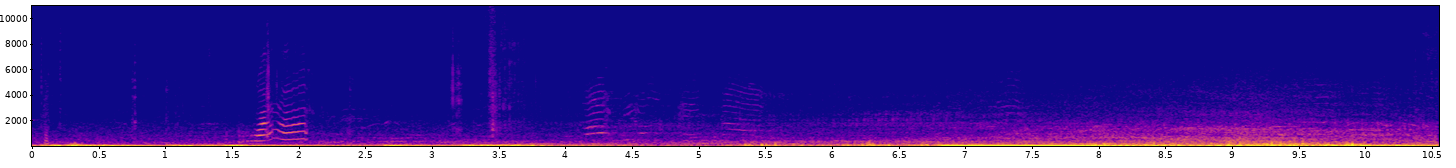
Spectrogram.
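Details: Calico cat begging for food on a Turkish street, giving one clear wavering meow followed by a few fainter short meows, with human speech nearby and a car engine rumbling loudly toward the end.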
